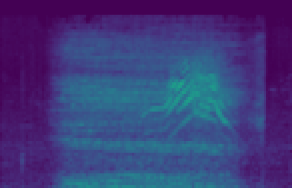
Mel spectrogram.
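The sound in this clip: A single drawn-out cat meow rises and then falls in pitch. It sounds fairly loud over a low, rumbling background.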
